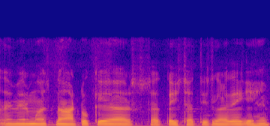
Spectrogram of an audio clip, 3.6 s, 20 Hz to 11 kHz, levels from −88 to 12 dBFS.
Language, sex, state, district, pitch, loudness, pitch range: Chhattisgarhi, male, Chhattisgarh, Bastar, 120 Hz, -16 LUFS, 115-120 Hz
